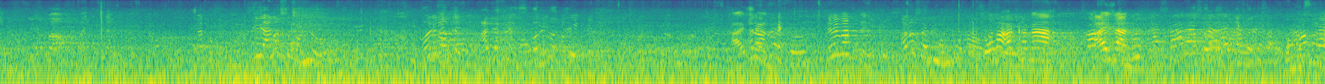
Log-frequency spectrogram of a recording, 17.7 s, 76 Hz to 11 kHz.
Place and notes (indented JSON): {
  "title": "essen, porscheplatz, rathaus galerie",
  "date": "2011-05-04 09:20:00",
  "description": "In der Einkaufspassage. Klänge von Menschen die auf dem Steinboden gehen. Vorbeigehen an verschiedenen Ladenlokalen. Der Hallraum der hochreflektiven Stein und Glass Architektur.\nInside the shopping gallery. people walking on the stone floor, passing by several open stores. the reverb of the high reflecting glass and steel roof.\nProjekt - Stadtklang//: Hörorte - topographic field recordings and social ambiences",
  "latitude": "51.46",
  "longitude": "7.01",
  "altitude": "77",
  "timezone": "Europe/Berlin"
}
